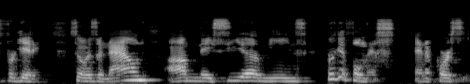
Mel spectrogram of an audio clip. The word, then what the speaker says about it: amnesia: how about amnesia now we don't drop the m here because there's something at the beginning that allows us to keep the m there and pronounce it the way we like to pronounce things in english so you have amnesia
